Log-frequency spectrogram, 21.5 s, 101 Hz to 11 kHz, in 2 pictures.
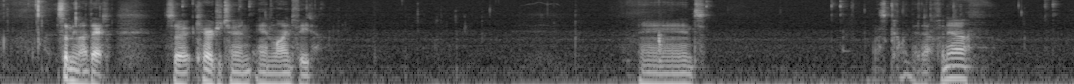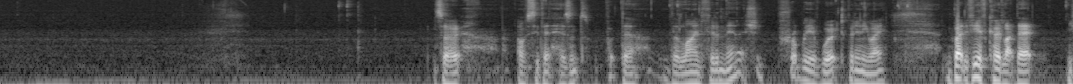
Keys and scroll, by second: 8.7 ctrl+/.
